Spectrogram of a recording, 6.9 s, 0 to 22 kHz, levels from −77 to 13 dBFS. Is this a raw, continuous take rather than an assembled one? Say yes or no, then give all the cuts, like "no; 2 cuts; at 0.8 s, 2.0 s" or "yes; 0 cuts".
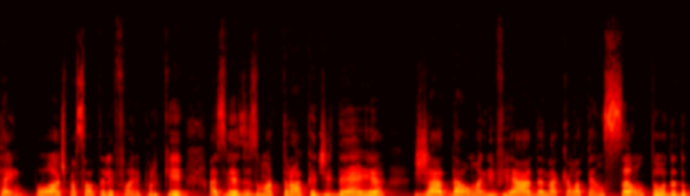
yes; 0 cuts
